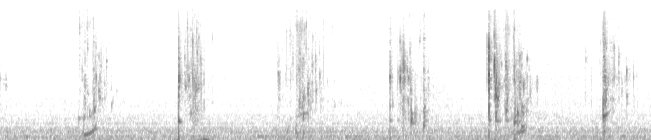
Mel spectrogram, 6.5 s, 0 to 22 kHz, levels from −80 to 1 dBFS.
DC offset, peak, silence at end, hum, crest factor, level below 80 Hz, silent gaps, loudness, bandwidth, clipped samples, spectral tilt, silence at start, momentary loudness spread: under 0.1%; -4 dBFS; 0 s; none; 40 dB; -58 dBFS; none; -39 LUFS; 16.5 kHz; under 0.1%; -2 dB/octave; 0 s; 23 LU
